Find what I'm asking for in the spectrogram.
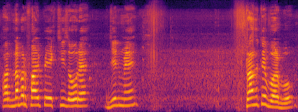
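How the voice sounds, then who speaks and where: A Pakistani-accented man gives a classroom grammar lesson in a fairly high voice. He talks at an unhurried pace, repeats terms and keeps stopping to ask whether the students understand. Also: a little hiss or hum. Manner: slow, repetitive teaching with frequent "ji" checks; addresses students fondly, reads English text aloud. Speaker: English teacher.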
